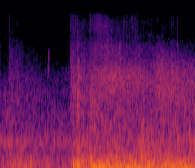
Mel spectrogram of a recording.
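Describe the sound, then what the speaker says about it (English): A muffled boom in the WWII shooter game Enlisted, a single heavy explosion bursting in after a quieter rumbling stretch and leaving a low sustained roar. "After that last explosion."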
